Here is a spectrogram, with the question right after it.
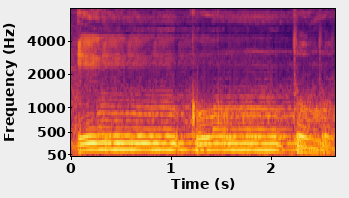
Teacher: suara nun mati suara tanwin samar bacaannya samar di antara suara idhar dan suara idgham tercampur antara izhar dan idgham. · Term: ikhfa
